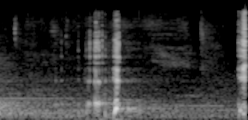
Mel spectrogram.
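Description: A quiet pause broken about a second in by a man's short catch of breath: two brief vocal sounds in quick succession.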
